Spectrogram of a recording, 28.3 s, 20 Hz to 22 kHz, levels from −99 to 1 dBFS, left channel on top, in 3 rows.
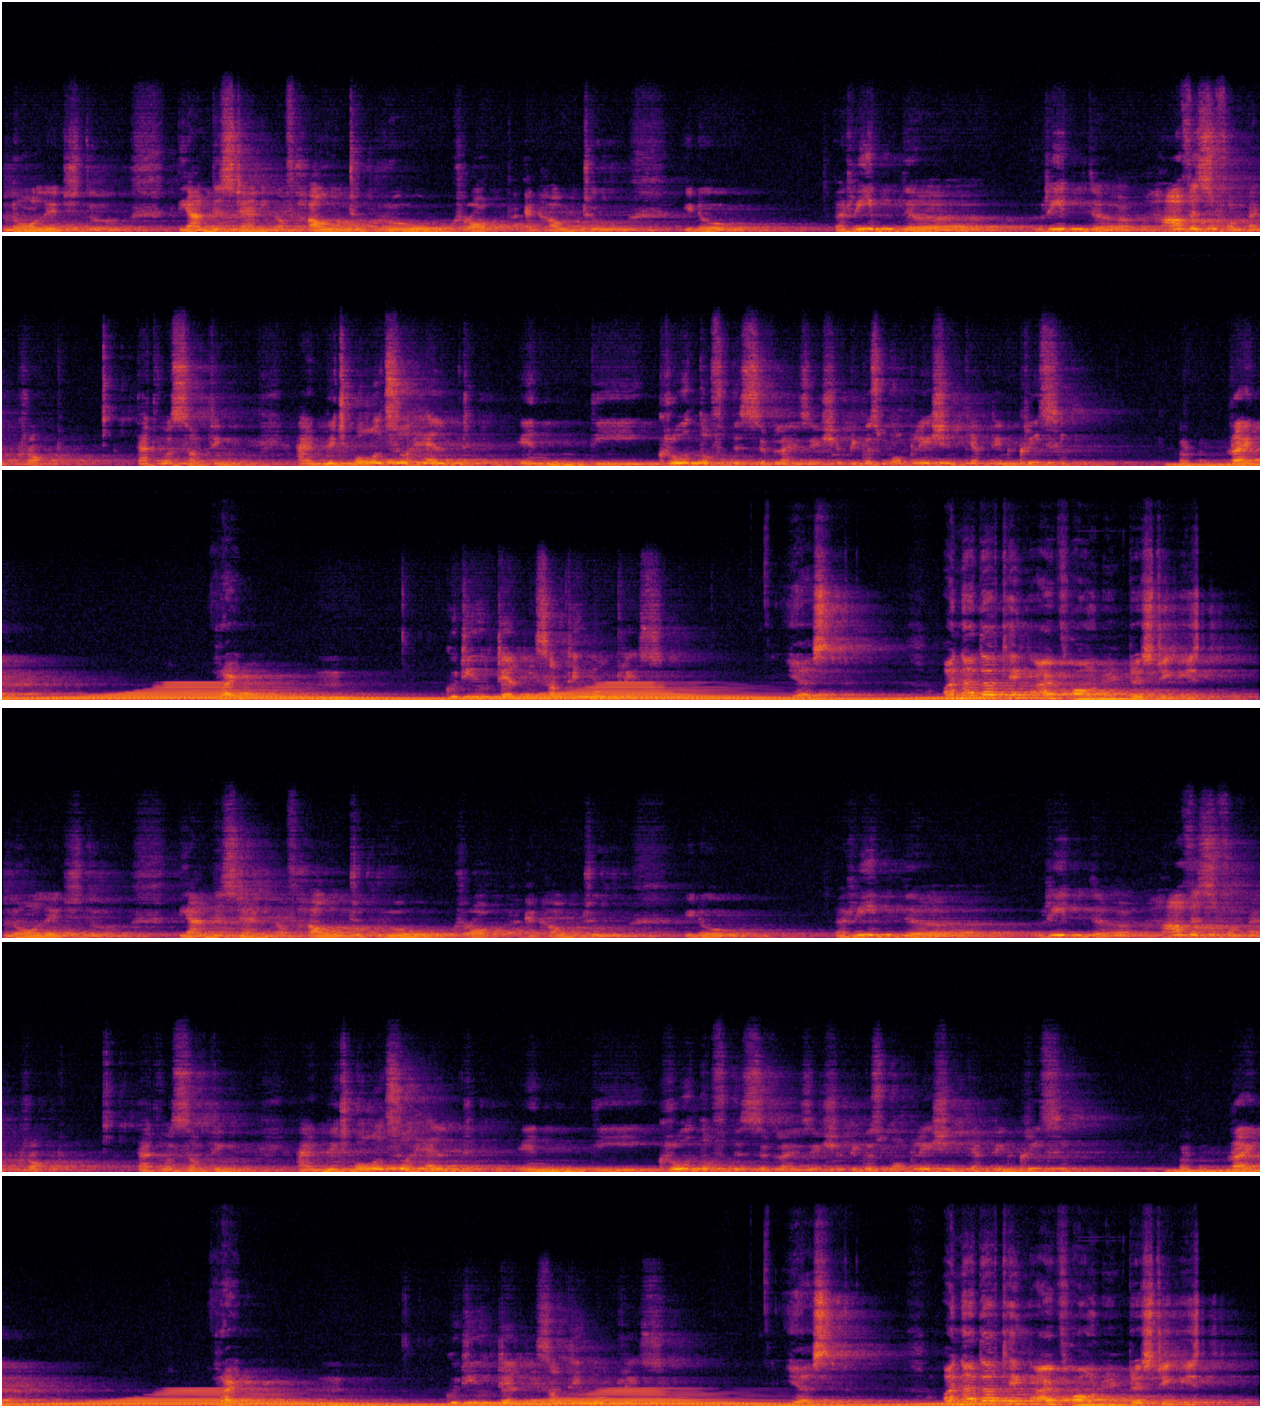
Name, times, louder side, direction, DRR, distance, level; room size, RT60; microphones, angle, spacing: voice 1, 0.0-5.5 6.2-7.4 7.7-9.8 10.5-12.9 13.3-17.5 18.3-18.9 21.2-21.5 22.2-23.8, left 1 dB, 75° left, -1 dB, 3.5 m, -29 dB
sound 1, 18.1-26.3, left 1 dB, 45° left, 2.9 m, -28 dB
voice 2, 20.4-20.8 24.8-25.1 25.9-27.8, equal, 10° right, 1 dB, 2.1 m, -24 dB
24.0 x 24.0 x 9.1 m, 2.5 s
head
